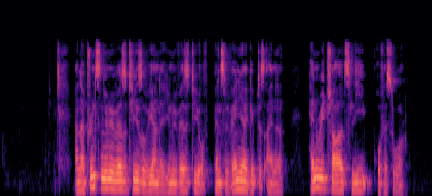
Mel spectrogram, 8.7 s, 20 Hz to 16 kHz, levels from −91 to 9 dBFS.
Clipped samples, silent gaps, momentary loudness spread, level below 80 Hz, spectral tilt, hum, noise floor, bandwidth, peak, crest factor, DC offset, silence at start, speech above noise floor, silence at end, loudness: under 0.1%; none; 15 LU; -56 dBFS; -5.5 dB/octave; none; -79 dBFS; 8.2 kHz; -8 dBFS; 16 dB; under 0.1%; 1.15 s; 56 dB; 0.6 s; -23 LUFS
